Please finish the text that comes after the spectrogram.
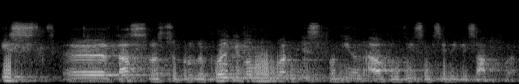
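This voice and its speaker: A man questioning a witness as a judge in formal courtroom style, insistent and deliberate, repeating answers back. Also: on the high side, vocal fry. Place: large echoey courtroom, archive tape. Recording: muffled old tape, echoey hall, hiss.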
